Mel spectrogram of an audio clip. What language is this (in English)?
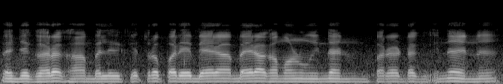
Sindhi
